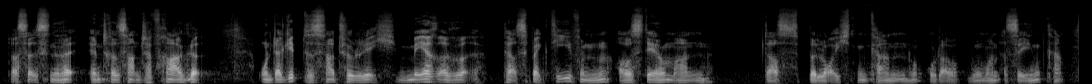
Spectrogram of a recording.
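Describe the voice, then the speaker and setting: In a very clean recording with a silent background, a man speaks fairly slowly with fairly even intonation. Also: fairly low pitch for a man. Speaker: guest preacher. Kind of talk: sermon.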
